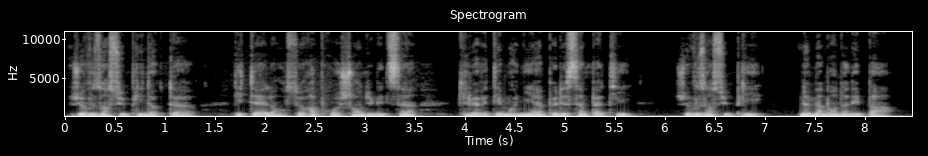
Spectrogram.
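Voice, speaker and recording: A man's voice: on the low side, moderate pace, dark tone, breathy edge. A man reading aloud voices a remorseful young woman who pleads earnestly and with feeling. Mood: imploring. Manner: emotional, imploring.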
